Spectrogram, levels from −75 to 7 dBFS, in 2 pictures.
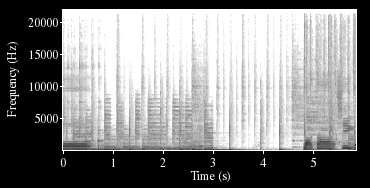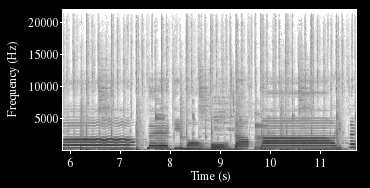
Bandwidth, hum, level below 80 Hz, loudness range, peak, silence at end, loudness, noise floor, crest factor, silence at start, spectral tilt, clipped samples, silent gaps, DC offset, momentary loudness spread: over 20 kHz; none; -24 dBFS; 8 LU; -2 dBFS; 0 s; -16 LUFS; -40 dBFS; 16 dB; 0 s; -5 dB/octave; under 0.1%; none; under 0.1%; 13 LU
